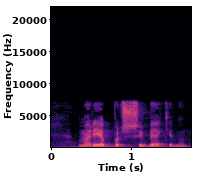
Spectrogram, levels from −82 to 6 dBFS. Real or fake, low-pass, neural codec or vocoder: fake; 7.2 kHz; codec, 24 kHz, 0.9 kbps, WavTokenizer, medium speech release version 2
